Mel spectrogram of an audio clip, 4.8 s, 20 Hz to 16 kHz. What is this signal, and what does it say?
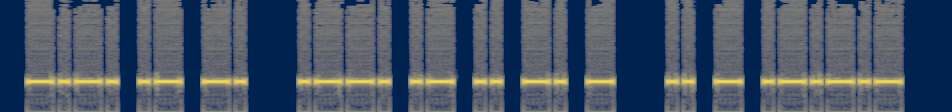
Morse code, heard as a keyed tone, about 30 wpm, 1000 Hz. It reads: CAN PAINT IT.
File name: 30wpm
